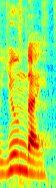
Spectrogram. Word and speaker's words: Hyundai: two ways Hundai or yundai because of the the AG is muted in Spanish even if it's in the middle or the start at the end it's muted so that's why yundai Hundai but do you guys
